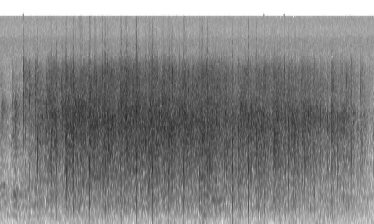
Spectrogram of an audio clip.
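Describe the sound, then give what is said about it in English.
An audience breaks into sustained applause, a dense crackle of many hands clapping at steady loudness for several seconds before beginning to thin toward the end. “Now, dollars for the claps.”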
